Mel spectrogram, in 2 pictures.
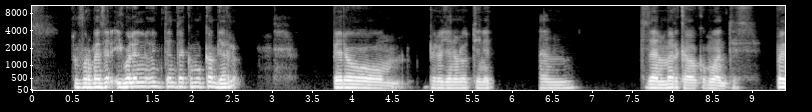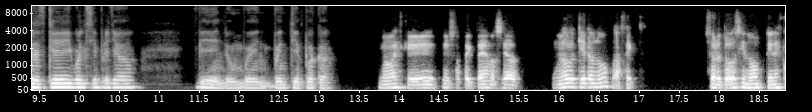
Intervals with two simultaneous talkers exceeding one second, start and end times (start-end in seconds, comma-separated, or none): none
